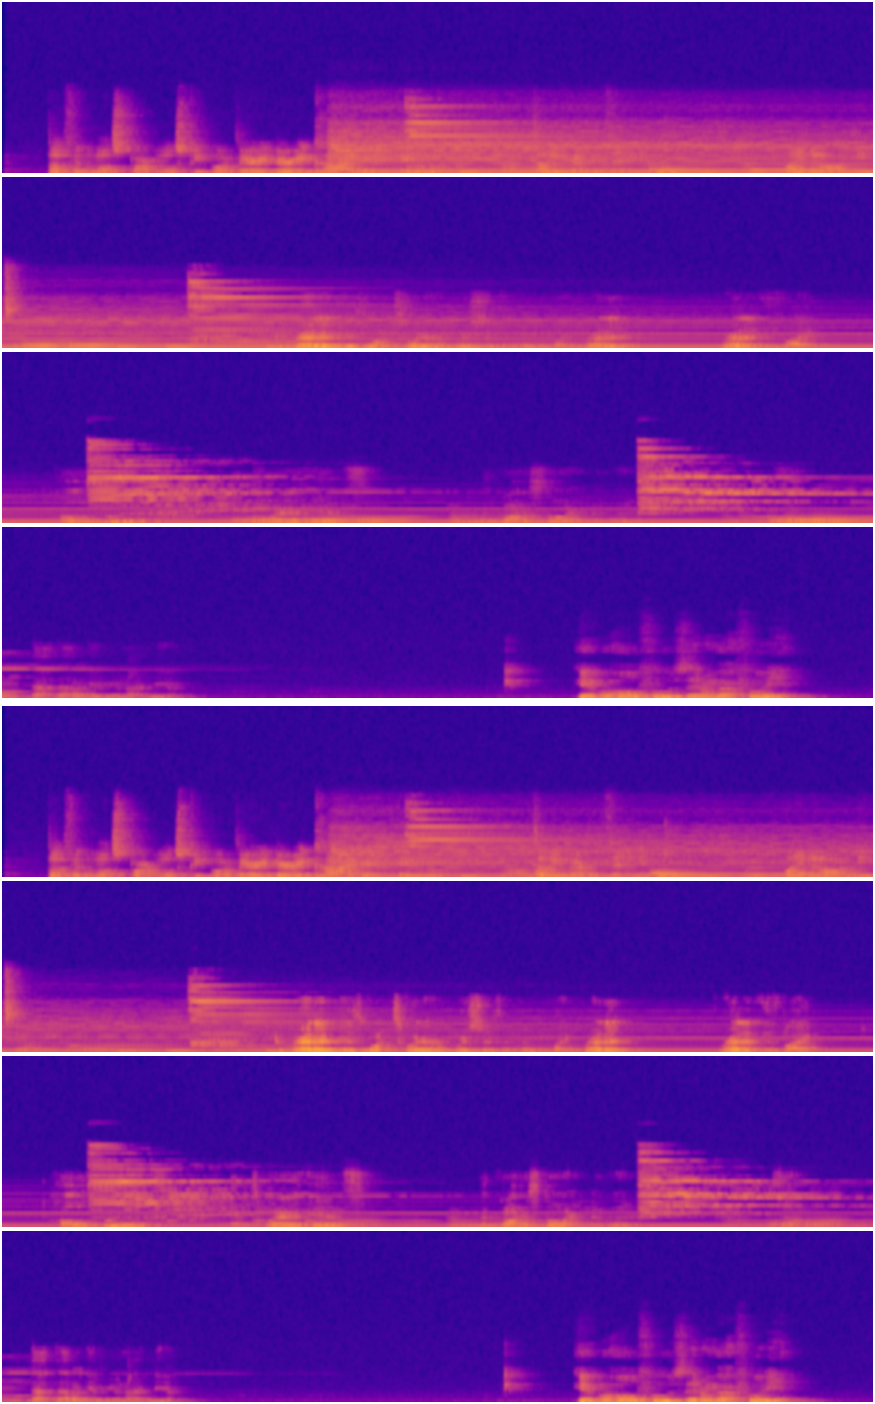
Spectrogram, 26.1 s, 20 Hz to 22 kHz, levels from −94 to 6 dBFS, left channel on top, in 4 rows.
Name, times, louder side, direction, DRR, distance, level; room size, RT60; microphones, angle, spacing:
voice 1, 0.3-3.3 4.0-4.9 5.9-6.8, equal, ahead, -1 dB, 0.8 m, -31 dB
sound 1, 2.0-13.0 14.6-19.7, left 2 dB, 80° left, 1.4 m, -34 dB
sound 2, 2.4-19.7, left 4 dB, 30° left, 0.7 m, -37 dB
sound 3, 3.0-4.7 7.9-9.4 13.7-15.6 17.8-20.0, left 1 dB, 60° left, 1.9 m, -34 dB
voice 2, 8.6-11.2 11.9-12.6 13.4-14.3 14.8-15.8 16.8-17.8 18.9-19.1 19.8-20.9, right 3 dB, 85° right, 6 dB, 0.7 m, -28 dB
voice 3, 23.9-25.5, right 1 dB, 30° right, -2 dB, 0.4 m, -25 dB
4.5 x 3.1 x 3.8 m, 0.63 s
head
